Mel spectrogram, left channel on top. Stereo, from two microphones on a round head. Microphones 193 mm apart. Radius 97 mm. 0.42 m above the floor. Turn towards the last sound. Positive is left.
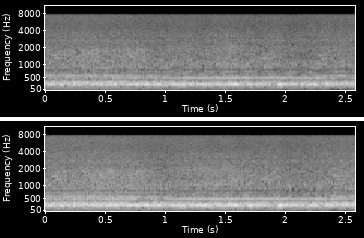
No sound to turn to.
